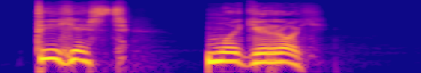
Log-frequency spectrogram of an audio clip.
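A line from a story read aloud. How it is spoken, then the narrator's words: Admiring moan, queen mother. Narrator (Russian): восхищенно простонала матушка-царица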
